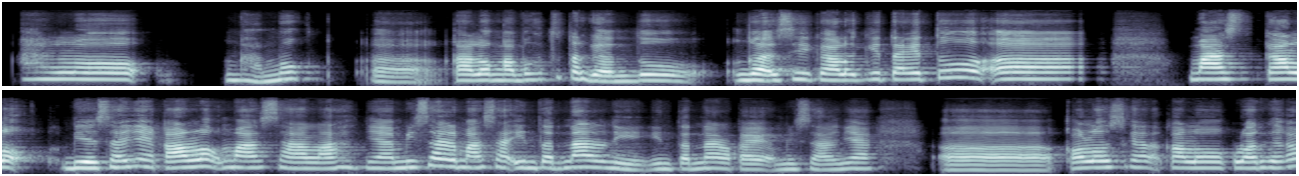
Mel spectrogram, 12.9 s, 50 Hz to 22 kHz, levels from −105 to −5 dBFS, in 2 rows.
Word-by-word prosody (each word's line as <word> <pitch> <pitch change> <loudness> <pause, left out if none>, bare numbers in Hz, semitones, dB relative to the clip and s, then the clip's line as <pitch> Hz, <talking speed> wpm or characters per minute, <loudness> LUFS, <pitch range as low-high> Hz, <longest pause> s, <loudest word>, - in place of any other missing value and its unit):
Kalau 305 -1 -1 0.4
ngamuk, 265 +6 -6 0.2
eee, 200 -3 -6
kalau 260 +1 +4
ngamuk 265 +2 -1
itu 330 - -16
tergantung 245 -5 0 0.2
enggak 260 -1 +6
sih 295 0 -5
kalau 265 -2 +3
kita 300 0 -3
itu 295 +4 -2
eee 315 -4 +3 0.6
mas 300 0 +7 0.2
kalau 305 -1 +5 0.2
biasanya 295 +4 +1
kalau 300 +4 +5
masalahnya 275 -2 0
misal 315 +4 +2
masa 285 0 0
internal 285 +2 0
nih, 230 -5 -5
internal 245 +1 -3
kayak 225 0 -4
misalnya, 225 +2 -6 0.3
eee, 200 -2 -1
kalau 275 +6 +1
seka 295 -1 -7
kalau 275 -1 -1
keluarga 275 +1 0
275 Hz, 140 wpm, -21 LUFS, 255-300 Hz, 0.6 s, mas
